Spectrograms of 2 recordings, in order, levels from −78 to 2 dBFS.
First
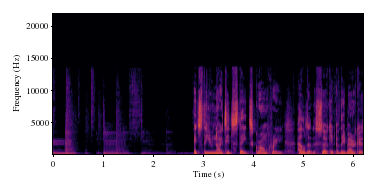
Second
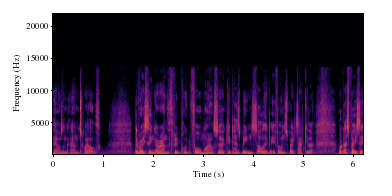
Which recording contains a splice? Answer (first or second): first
